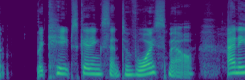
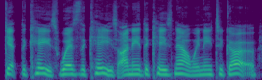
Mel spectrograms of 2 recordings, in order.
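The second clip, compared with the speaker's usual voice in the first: usual speaking voice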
